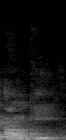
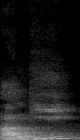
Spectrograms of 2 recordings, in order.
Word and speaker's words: algae: pronounce this and uh you could also say algae okay I think algae is more is British and algae is America but both are fine and what is a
